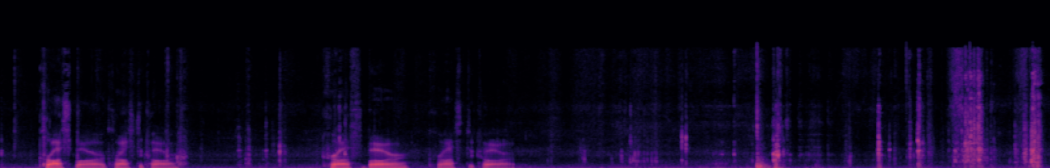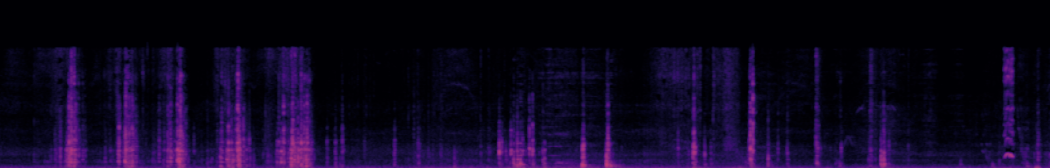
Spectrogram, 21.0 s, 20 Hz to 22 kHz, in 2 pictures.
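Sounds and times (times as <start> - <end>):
metal and plastic parts jingling: 8.7 - 16.7.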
